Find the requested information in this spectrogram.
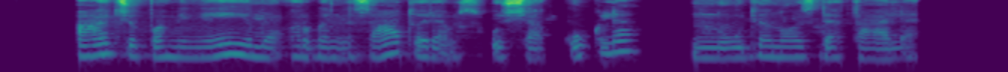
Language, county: Lithuanian, Šiauliai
